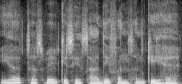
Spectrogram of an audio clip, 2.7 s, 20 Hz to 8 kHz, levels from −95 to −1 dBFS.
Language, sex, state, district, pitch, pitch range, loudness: Hindi, male, Jharkhand, Palamu, 145 Hz, 140-150 Hz, -15 LUFS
